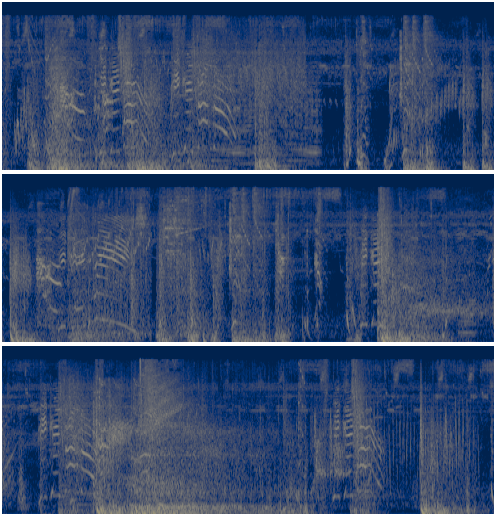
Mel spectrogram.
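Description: Cartoon fighters' blows land with sharp smacks and thumps.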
